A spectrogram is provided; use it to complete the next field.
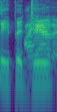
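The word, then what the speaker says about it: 8BitDo: do makes and it's it's pronounced a do it's like the little thing looks like the Mario brick and like you can literally uh yeah it's pronounced apid do like Scooby-Doo yeah so it's like there's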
